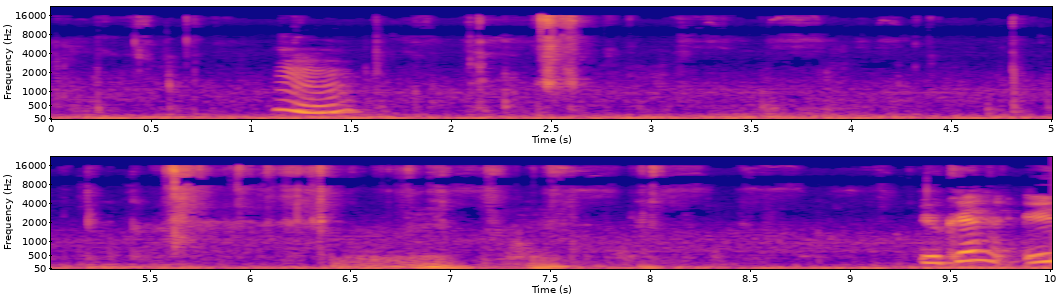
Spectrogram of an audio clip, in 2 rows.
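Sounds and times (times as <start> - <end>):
crunchy snack chewing: 1.6 - 3.1, 4.7 - 8.2.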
